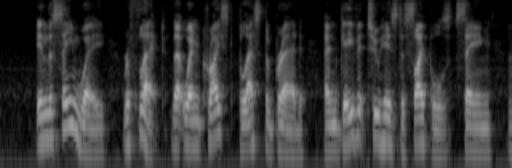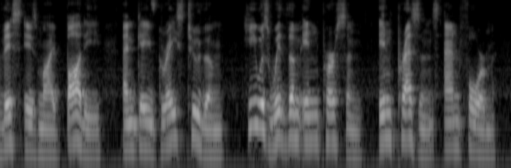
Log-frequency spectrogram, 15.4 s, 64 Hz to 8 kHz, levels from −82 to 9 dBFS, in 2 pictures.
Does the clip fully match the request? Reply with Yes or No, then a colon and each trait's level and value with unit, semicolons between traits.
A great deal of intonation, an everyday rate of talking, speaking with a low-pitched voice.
Yes: wide, 6.6 semitones; average, 150 wpm; low, 130 Hz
